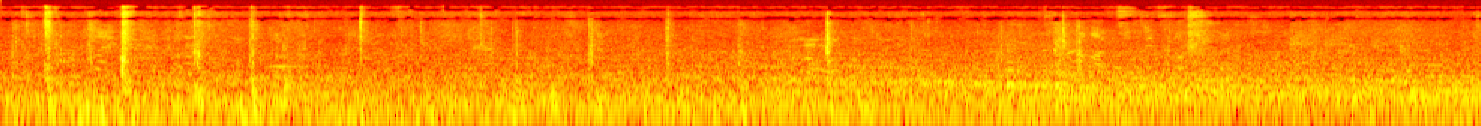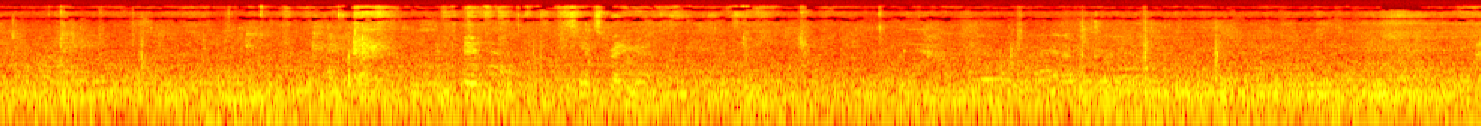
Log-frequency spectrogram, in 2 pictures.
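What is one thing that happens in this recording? Footsteps scuff on stairs and decking outdoors.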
